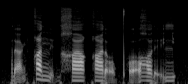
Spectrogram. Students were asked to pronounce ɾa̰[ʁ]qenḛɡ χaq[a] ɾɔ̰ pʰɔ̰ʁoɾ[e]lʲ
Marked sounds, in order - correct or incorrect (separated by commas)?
incorrect, correct, incorrect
